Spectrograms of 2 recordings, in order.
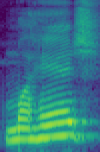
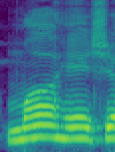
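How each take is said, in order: First: Said in the usual way. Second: महेश split as म, हे, श; syllable by syllable. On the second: Shown as a demonstration. Teacher showing learners महेश, sounded out in parts. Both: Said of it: "इसे पढ़ेंगे".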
